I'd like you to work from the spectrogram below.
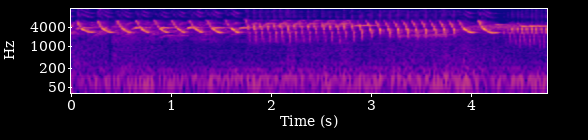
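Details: Canary song used to tutor young canaries: rapid repeated swept notes, switching to a fast, dense pulsing trill that gradually drops in pitch, closing with a steady buzzy tour.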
